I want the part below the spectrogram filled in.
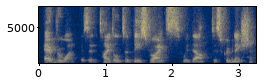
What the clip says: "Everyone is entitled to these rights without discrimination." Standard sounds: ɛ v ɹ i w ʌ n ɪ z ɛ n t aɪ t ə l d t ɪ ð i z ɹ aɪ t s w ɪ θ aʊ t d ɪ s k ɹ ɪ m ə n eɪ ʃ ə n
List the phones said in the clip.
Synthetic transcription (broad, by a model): ɛ v ɹ i w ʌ n ɪ z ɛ n t aɪ t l d t ɪ ð i z ɹ aɪ t s w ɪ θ aʊ t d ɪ s k ɹ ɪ m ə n eɪ ʃ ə n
